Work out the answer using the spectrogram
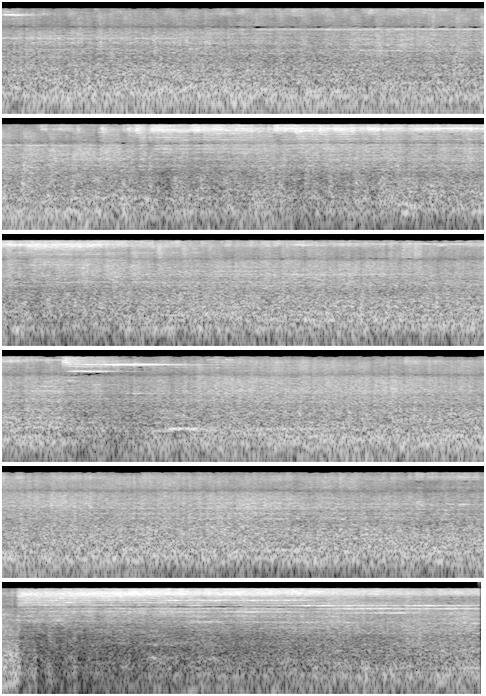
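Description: Freight cars rolling past close by: steady rumble of steel wheels on rail, with a high-pitched wheel squeal coming and going over it. The low rumble thins abruptly a few seconds before the end.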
